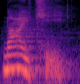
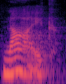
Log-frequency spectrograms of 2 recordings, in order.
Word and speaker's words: Nike: The name is pronounced Nike, not Nike, as it is commonly known.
